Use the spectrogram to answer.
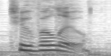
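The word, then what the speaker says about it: Tove Lo: One thing that's usually missed in the pronunciation of this Swedish pop star's name is the accent on the E, which makes a big difference when thinking of pronouncing her name.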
